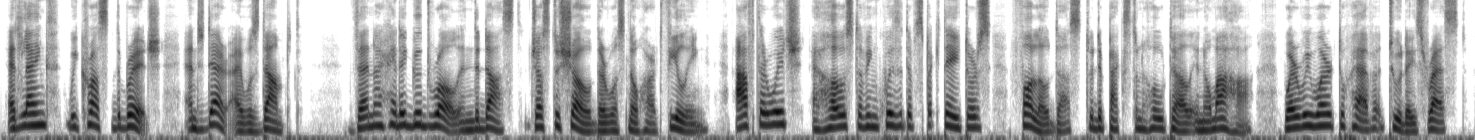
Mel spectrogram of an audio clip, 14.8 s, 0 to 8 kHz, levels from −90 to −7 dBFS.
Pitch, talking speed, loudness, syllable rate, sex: 165 Hz, 210 wpm, -21 LUFS, 5.7 syllables/s, male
